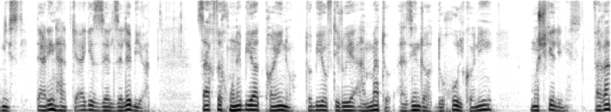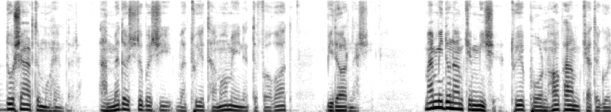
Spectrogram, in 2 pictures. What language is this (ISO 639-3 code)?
fas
